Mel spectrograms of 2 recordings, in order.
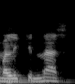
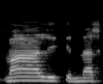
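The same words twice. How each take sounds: First: The first vowel of malik is kept short. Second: The first vowel of malik is drawn out long. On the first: The speaker calls it right. "Itu memang malikin nas" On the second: The speaker calls it wrong. "kan nggak ada. Itu nggak boleh"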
